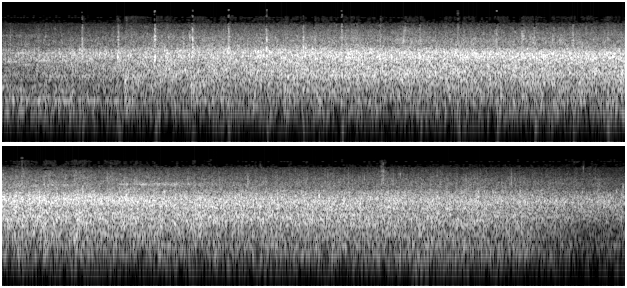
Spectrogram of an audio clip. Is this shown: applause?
yes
